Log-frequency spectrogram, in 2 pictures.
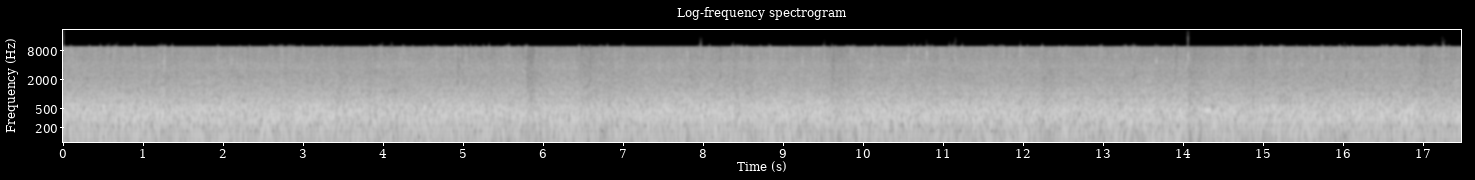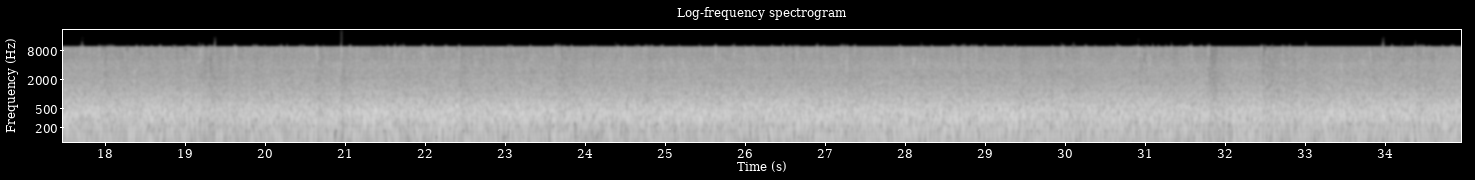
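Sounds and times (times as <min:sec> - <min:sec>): steady rain falling: 0:00.0 - 0:34.9.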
